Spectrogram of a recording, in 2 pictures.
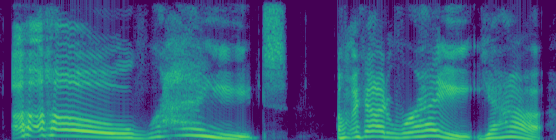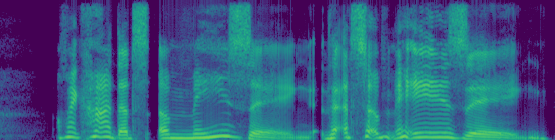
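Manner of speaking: high, drawn-out realization; exaggerated dawning recognition. Man taken aback suddenly recalls her, exaggerated dawning recognition. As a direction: play up suddenly remembering, stretching the words. He finally pretends to remember her.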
